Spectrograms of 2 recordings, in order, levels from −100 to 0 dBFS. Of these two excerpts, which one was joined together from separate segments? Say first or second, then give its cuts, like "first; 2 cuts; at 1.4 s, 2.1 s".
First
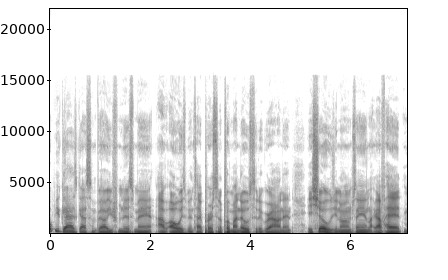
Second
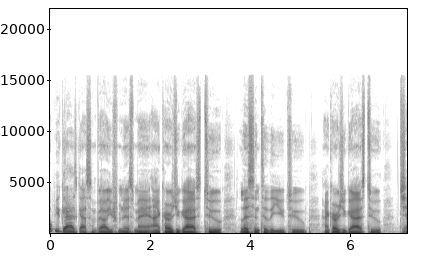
first; 1 cut; at 2.0 s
